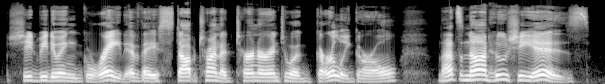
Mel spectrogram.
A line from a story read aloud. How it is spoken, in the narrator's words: He muttered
